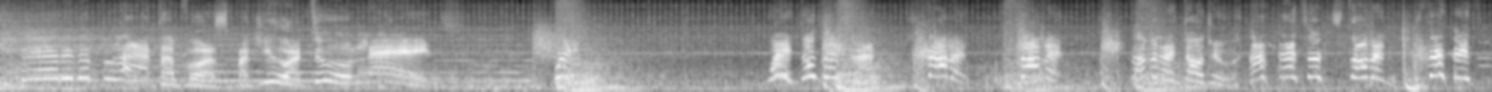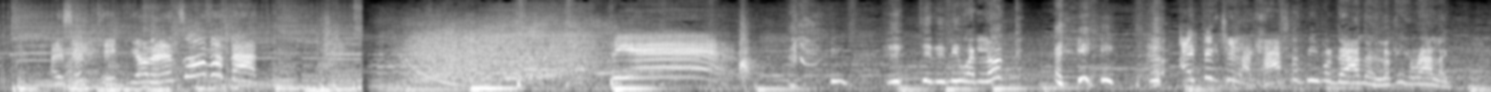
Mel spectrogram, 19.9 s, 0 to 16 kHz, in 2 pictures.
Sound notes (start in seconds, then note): 16.9 giggling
